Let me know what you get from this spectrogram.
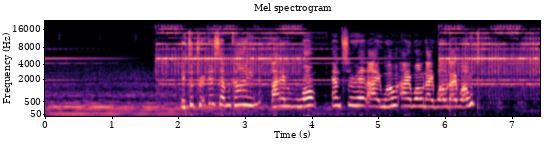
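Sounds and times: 
telephone bell ringing: 1.7 - 7.4
speech: 2.0 - 6.6.

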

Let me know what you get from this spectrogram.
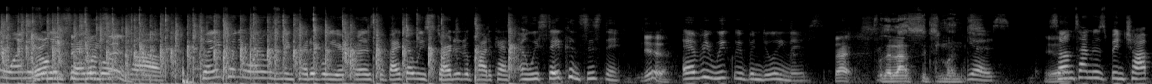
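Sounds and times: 
clapping: 0.0 - 5.3
speech: 0.2 - 11.5.

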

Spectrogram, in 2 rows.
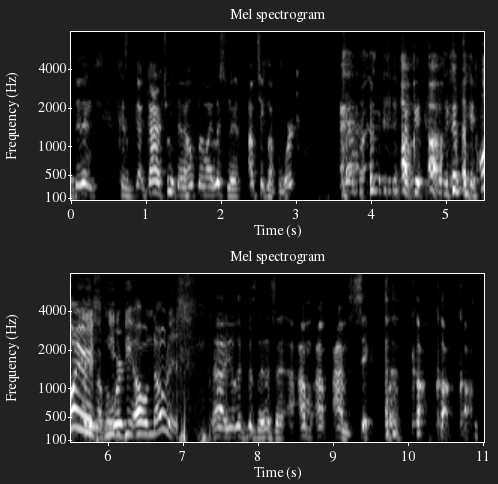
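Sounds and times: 
speech: 0.0 - 11.0
cough: 3.6 - 4.1, 9.7 - 11.0
laughter: 3.6 - 6.2.

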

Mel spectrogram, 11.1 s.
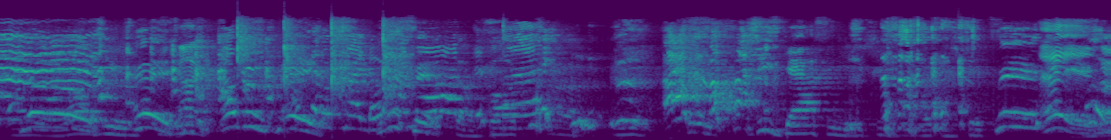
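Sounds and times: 
laughter: 0.0 - 11.1
speech: 1.9 - 11.1
hand clapping: 2.4 - 4.2.

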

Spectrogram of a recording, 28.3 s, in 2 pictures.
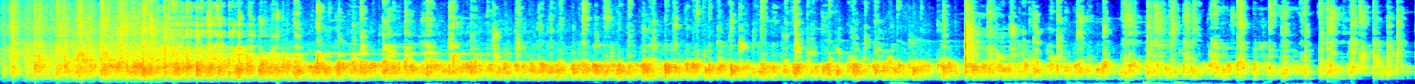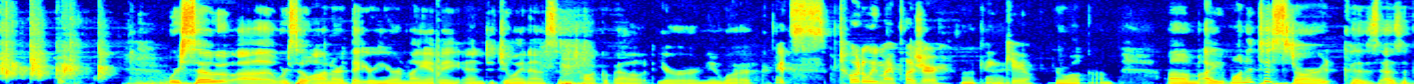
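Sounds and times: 
audience applause welcoming guests at a Miami talk event: 0.0 - 15.6
speech: 15.8 - 28.2.

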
